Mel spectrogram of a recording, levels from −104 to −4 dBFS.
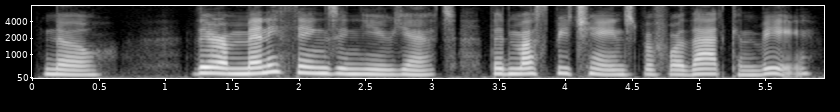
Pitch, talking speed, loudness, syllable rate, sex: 205 Hz, 160 wpm, -19 LUFS, 4.5 syllables/s, female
